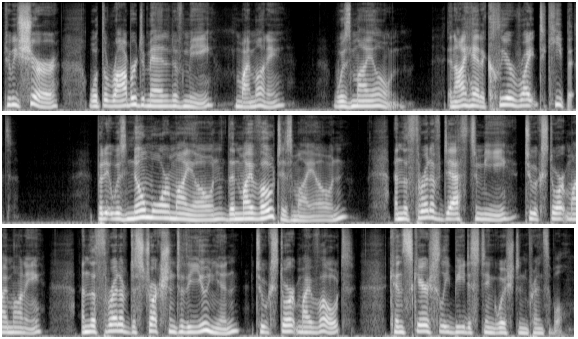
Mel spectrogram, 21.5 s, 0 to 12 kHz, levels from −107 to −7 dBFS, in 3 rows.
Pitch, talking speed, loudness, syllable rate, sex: 165 Hz, 180 wpm, -21 LUFS, 4.8 syllables/s, male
